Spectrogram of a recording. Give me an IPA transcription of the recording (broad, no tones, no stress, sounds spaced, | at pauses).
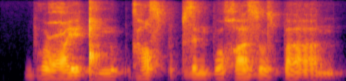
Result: bʱ o ʕ e ɡ͡ǃ ʌ n u p ɡʱ a sˤ p o p z ɛ n p o χ a z o z p a n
